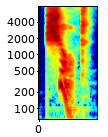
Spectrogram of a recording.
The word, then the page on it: short: British English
